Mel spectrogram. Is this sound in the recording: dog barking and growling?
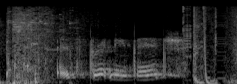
no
